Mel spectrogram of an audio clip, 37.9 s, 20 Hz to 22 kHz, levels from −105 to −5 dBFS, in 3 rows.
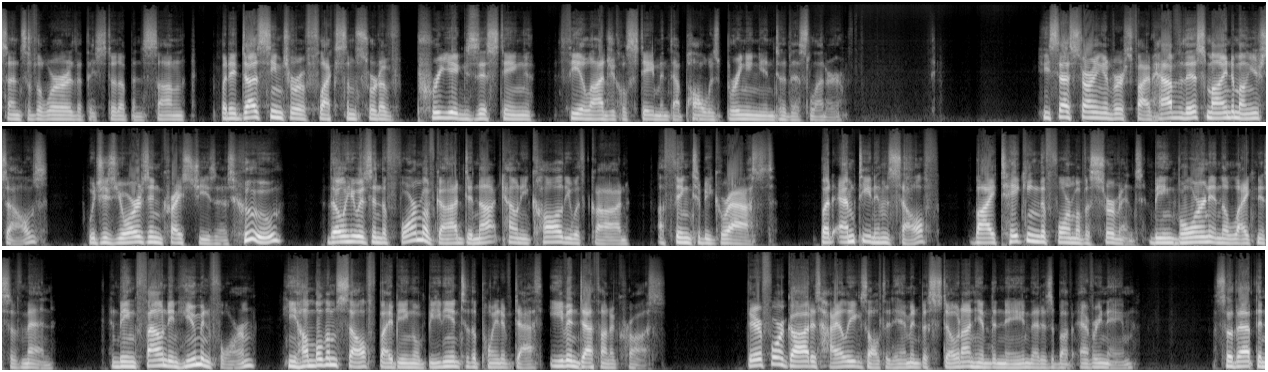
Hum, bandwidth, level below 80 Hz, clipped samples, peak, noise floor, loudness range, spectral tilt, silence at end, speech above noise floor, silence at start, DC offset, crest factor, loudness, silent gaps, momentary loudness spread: none; 18.5 kHz; -64 dBFS; under 0.1%; -8 dBFS; -80 dBFS; 5 LU; -5 dB/octave; 0 s; 56 dB; 0 s; under 0.1%; 16 dB; -24 LUFS; none; 12 LU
